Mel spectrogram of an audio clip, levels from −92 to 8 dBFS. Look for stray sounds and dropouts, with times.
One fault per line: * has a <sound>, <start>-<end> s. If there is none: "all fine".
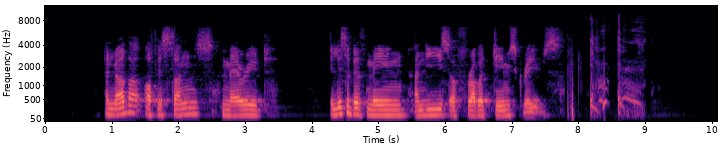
* has a cough, 7.8-9.0 s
